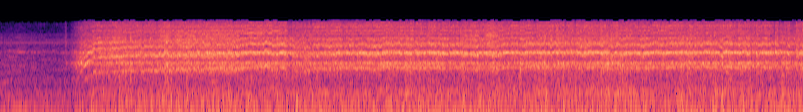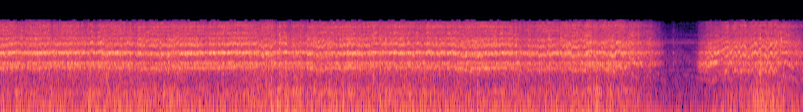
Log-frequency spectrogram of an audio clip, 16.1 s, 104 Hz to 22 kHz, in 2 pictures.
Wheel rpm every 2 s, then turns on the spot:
60, 220, 230, 230, 230, 230, 220, 120.
none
